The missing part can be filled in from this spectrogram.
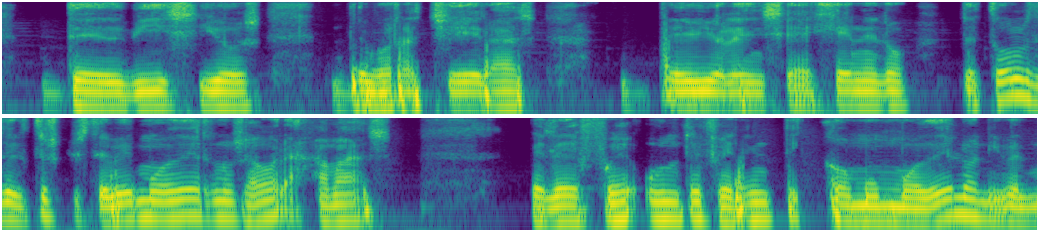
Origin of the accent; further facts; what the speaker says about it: Colombia; Estoy aquí en Colombia, en mi tierra.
